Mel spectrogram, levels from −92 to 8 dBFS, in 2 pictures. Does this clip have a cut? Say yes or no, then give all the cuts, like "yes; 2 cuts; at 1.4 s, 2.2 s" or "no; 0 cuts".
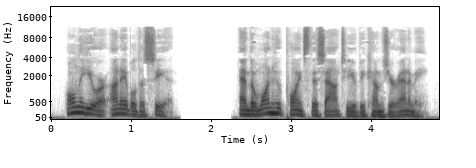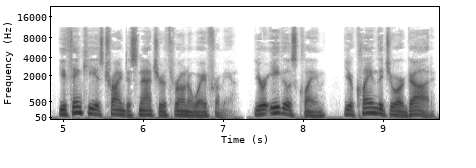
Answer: yes; 1 cut; at 7.3 s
